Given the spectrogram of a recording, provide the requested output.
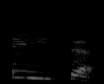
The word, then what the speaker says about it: eight: we WR the G but we do not pronounce it it's eight eight nine nine and 10 10 then we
